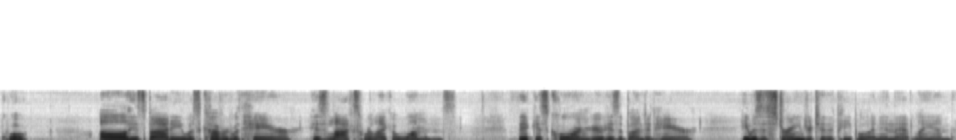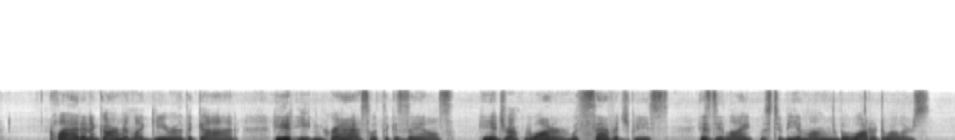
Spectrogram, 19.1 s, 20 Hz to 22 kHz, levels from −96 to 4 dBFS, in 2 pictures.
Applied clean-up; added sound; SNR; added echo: neural mask model Resemble Enhance denoiser.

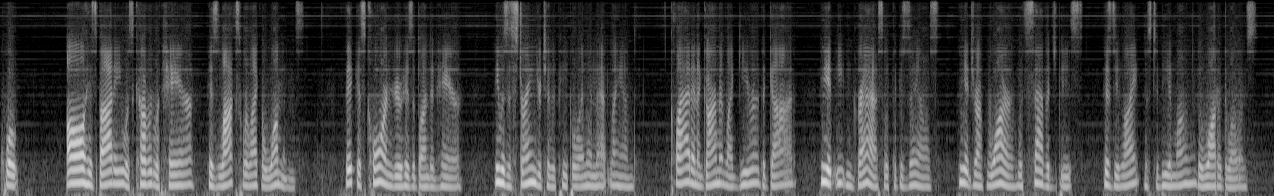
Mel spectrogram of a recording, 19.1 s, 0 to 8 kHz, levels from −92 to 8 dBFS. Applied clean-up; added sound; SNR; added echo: neural separator model SepFormer DNS4.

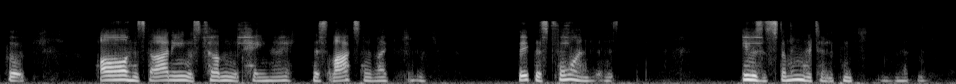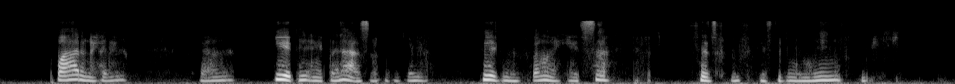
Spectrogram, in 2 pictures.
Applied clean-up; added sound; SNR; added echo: neural diffusion model UNIVERSE++.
